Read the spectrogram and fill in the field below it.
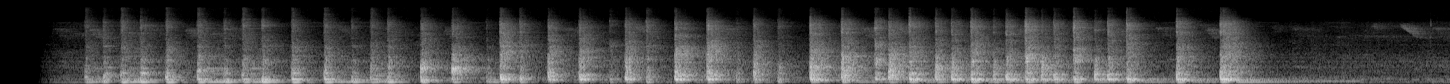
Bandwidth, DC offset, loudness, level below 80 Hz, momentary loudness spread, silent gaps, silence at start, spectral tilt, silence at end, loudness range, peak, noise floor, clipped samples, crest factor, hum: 15.5 kHz; under 0.1%; -19 LUFS; -56 dBFS; 19 LU; none; 0.6 s; -5.5 dB/octave; 0 s; 4 LU; 0 dBFS; -39 dBFS; under 0.1%; 20 dB; none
